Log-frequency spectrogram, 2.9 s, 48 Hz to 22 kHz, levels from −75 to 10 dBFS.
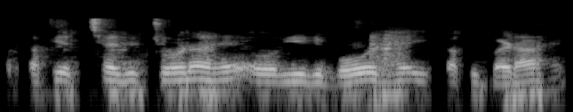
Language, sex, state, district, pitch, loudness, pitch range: Hindi, male, Uttar Pradesh, Jyotiba Phule Nagar, 135 Hz, -18 LUFS, 125-140 Hz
